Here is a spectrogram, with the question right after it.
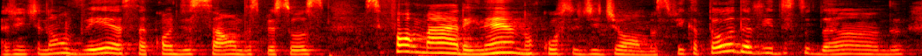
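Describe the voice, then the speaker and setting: Her voice somewhat breathy and fairly high, a woman talks at a fairly slow pace with ordinary pitch variation. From Espírito Santo, Brazil (Cachoeiro de Itapemirim). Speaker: business coach and entrepreneur. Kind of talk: interview. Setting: live stream.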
